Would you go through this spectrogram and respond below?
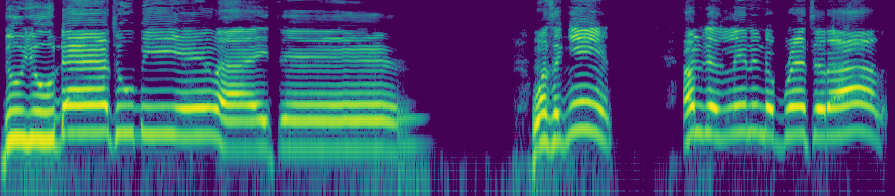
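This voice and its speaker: A man's voice: very high-pitched, fairly even intonation, slow, clean tone, no room sound, clean studio sound. A man announces a radio show in a boastful, theatrical manner, repeating phrases for effect. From US Gulf Coast. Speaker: radio host. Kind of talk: hype radio station announcing over music.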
